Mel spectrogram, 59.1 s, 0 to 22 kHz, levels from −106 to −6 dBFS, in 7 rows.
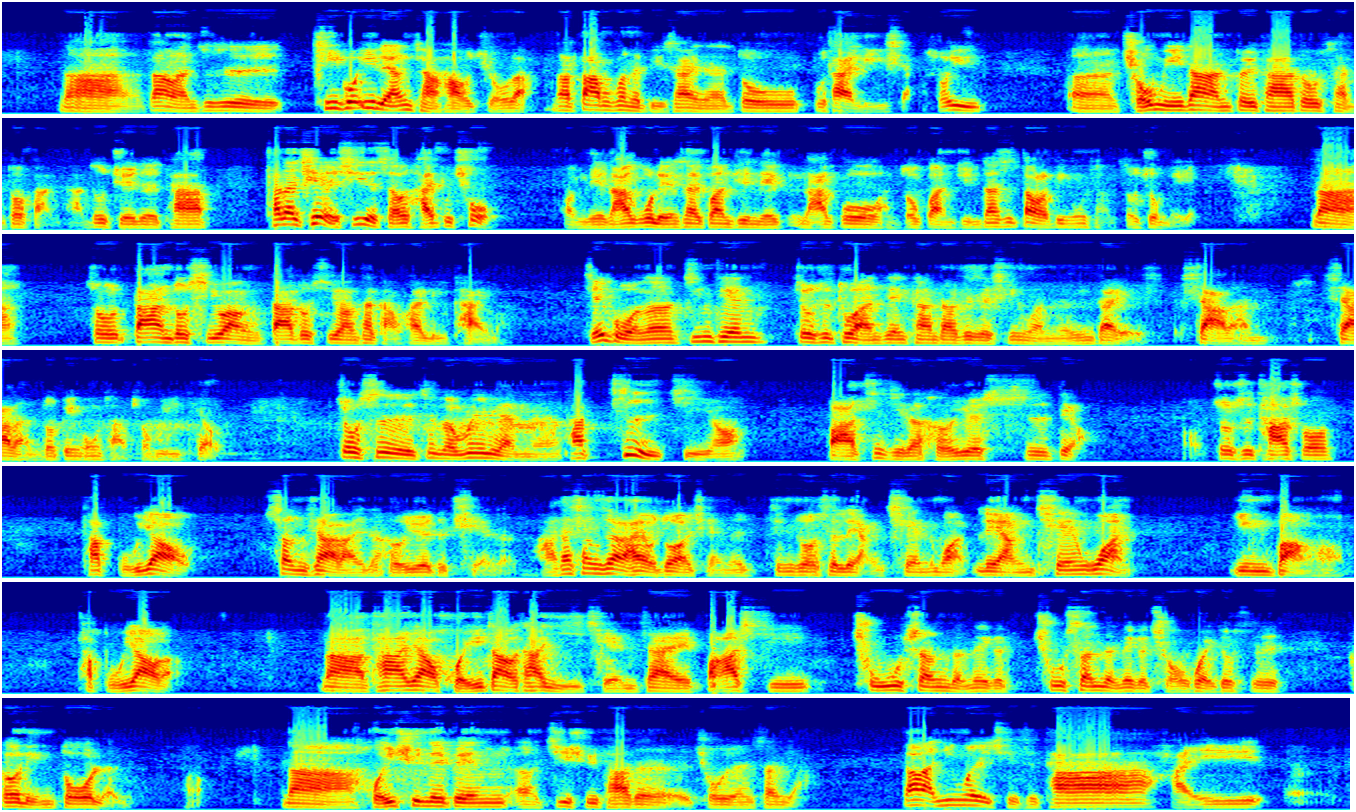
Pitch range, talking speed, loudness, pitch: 110-145 Hz, 255 characters per minute, -17 LUFS, 130 Hz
